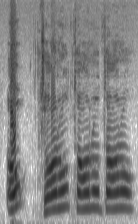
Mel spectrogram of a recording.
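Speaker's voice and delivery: high, loud excited calls of the name; excited cry. Real, not acted. Streamer cheering on Donald in the game, excited high shouts. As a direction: cheer him on at the top of the voice.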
